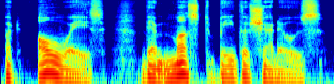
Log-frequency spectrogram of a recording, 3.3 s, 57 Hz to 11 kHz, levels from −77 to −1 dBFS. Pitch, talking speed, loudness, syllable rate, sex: 85 Hz, 125 wpm, -19 LUFS, 3.8 syllables/s, male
